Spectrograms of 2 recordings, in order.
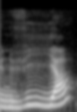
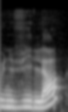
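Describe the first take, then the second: First: "villa" misread as vee-ya; "villa" with double L turned into y; wrong ye reading. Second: "villa" said vee-la, clear L; "villa" with no y glide, L pronounced; correct L reading. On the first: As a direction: say "villa" with a y glide, no L. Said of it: "ça n'existe pas". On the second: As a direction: say "villa" with a real L sound. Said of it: "C'est une villa". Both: Shown as a demonstration.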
